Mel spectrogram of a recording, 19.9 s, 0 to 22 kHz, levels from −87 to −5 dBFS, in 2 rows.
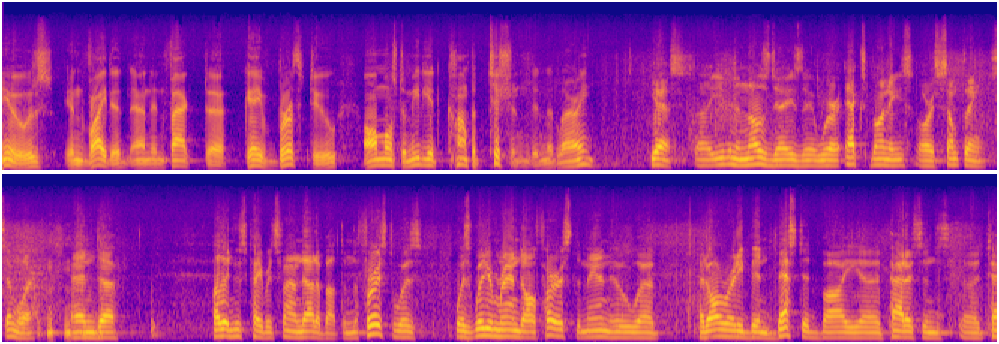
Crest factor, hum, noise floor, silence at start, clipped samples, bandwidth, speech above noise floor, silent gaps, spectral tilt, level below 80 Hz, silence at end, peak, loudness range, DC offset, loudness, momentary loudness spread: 16 dB; none; -44 dBFS; 0 s; under 0.1%; 15.5 kHz; 26 dB; none; -4.5 dB/octave; -60 dBFS; 0 s; -2 dBFS; 3 LU; under 0.1%; -19 LUFS; 8 LU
